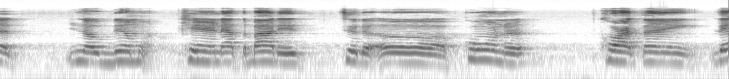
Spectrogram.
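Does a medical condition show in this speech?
Yes: cerebral palsy; not paralyzed, can stand.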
